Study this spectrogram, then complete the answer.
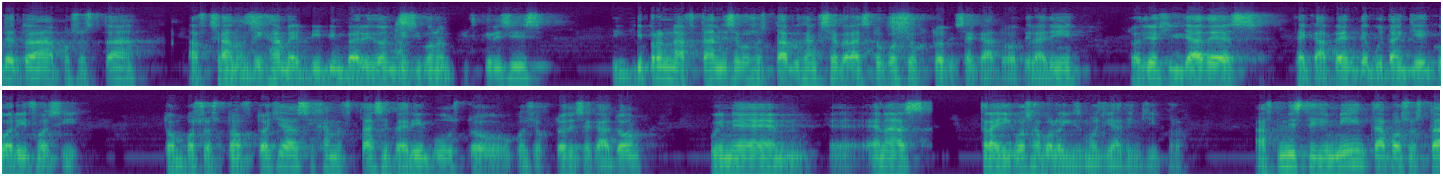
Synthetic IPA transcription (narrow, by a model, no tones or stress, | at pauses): d̪et̪ɐpo̞so̞st̪ɐːfksɐno̞nd̪eixɐme̞pit̪imbe̞ɾiðo̞nt̪isiko̞no̞miciskɾisis | t̪iɲɟipɾo̞nːɐft̪ɐnːisepo̞so̞st̪ɐpuixɐŋkse̞pe̞ɾɐsi̥t̪oko̞sio̞xt̪o̞t̪ise̞kɐt̪o̞ðilɐði | t̪o̞ðio̞çiʎːaðe̞s | ðekɐpe̞nd̪epuit̪ɐɲce̞iko̞ɾifo̞si | t̪o̞mbo̞so̞st̪o̞ɱft̪o̞çɐsixɐme̞ft̪ɐsipe̞ɾipust̪o̞ko̞sio̞xt̪o̞t̪ise̞kɐt̪o̞ | puine̞ | ḛnɐs | t̪ɾɐʝiko̞sɐpo̞lo̞ʝizmo̞zʝɐt̪iɲɟḭpɾo̞̰ | ɐ̰ft̪int̪ist̪iɣmit̪ɐpo̞so̞st̪a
